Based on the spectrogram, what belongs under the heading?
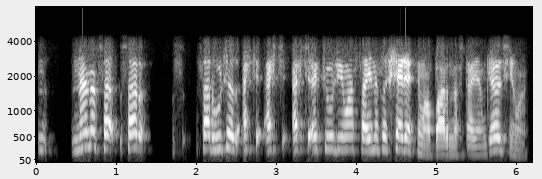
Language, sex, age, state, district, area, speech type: Kashmiri, male, 18-30, Jammu and Kashmir, Srinagar, urban, conversation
